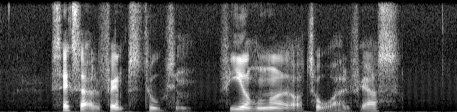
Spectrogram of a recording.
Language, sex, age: Danish, male, 57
